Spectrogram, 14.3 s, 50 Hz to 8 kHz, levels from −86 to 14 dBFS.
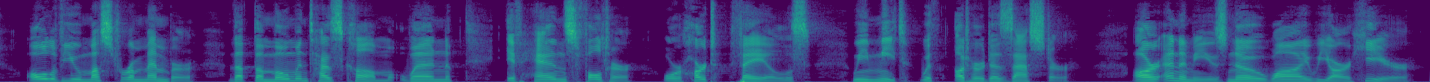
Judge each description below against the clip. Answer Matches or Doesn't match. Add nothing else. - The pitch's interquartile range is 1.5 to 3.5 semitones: Doesn't match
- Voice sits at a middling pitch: Matches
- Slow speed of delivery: Matches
